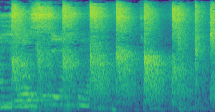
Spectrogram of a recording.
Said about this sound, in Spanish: Wow. Un aplauso. palabra, un aplauso.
